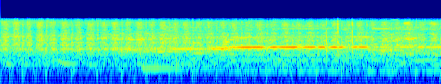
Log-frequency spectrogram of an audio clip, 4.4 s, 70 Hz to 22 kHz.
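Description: A 4-inch scale Burrell steam traction engine running as it is driven off, its exhaust beating in a rapid, even chuff. A steady high tone comes in about halfway.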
